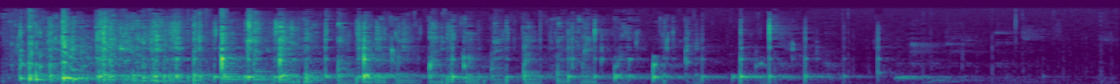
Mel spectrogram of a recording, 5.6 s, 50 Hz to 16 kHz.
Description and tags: Experiments in sink 2
Experiment 2: A pair of Behringer C2 mics in a plastic bag resting in the plug-hole as the water drains away.
bubble, drain, experiment, glug, gurgle, plug-hole, sink, water, wet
